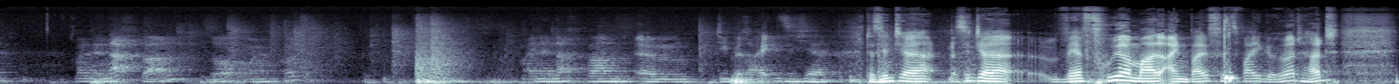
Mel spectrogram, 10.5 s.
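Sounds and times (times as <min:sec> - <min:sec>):
door being closed: 0:03.0 - 0:03.6
speech: 0:04.8 - 0:10.4.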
